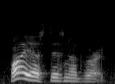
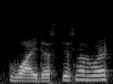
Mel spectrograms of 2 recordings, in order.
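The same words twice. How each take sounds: First: It is asked in a sharp, blaming tone. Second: It is asked as a plain, neutral question. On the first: The listener is blamed for the failure. "They're basically blaming you for it not working" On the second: The speaker simply wants to know the reason. "they will not just ask"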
